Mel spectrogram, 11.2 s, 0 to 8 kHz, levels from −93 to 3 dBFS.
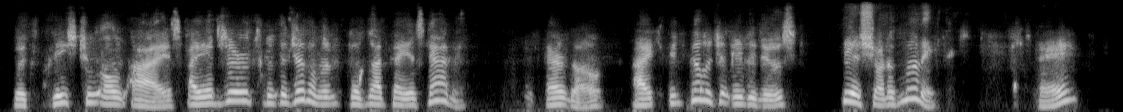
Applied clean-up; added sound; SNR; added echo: neural mask model Resemble Enhance denoiser.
